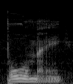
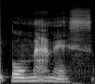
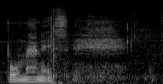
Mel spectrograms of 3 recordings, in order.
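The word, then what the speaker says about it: Bormanis: reading science logs by Andre bouret no Bor Manis I pronounced I said his name completely wrong the other day ignore that it's Bor Manis he was a science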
